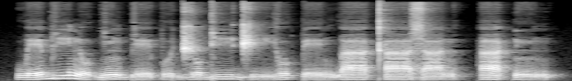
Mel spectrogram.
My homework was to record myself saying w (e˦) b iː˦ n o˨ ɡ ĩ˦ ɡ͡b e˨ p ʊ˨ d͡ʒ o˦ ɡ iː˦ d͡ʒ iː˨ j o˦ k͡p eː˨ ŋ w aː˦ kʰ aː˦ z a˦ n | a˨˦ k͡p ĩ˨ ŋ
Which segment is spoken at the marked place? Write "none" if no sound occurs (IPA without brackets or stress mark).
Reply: e˨˦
